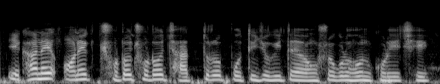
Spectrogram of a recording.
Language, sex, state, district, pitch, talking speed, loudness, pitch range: Bengali, male, West Bengal, Cooch Behar, 200 Hz, 110 wpm, -17 LUFS, 185-225 Hz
